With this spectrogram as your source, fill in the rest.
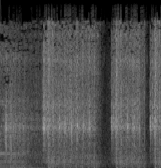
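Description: Rapid automatic gunfire from the mobile shooter game Battlefield Mobile, dense rattling bursts fired in quick succession, loud and close, with brief gaps between volleys and no talking.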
